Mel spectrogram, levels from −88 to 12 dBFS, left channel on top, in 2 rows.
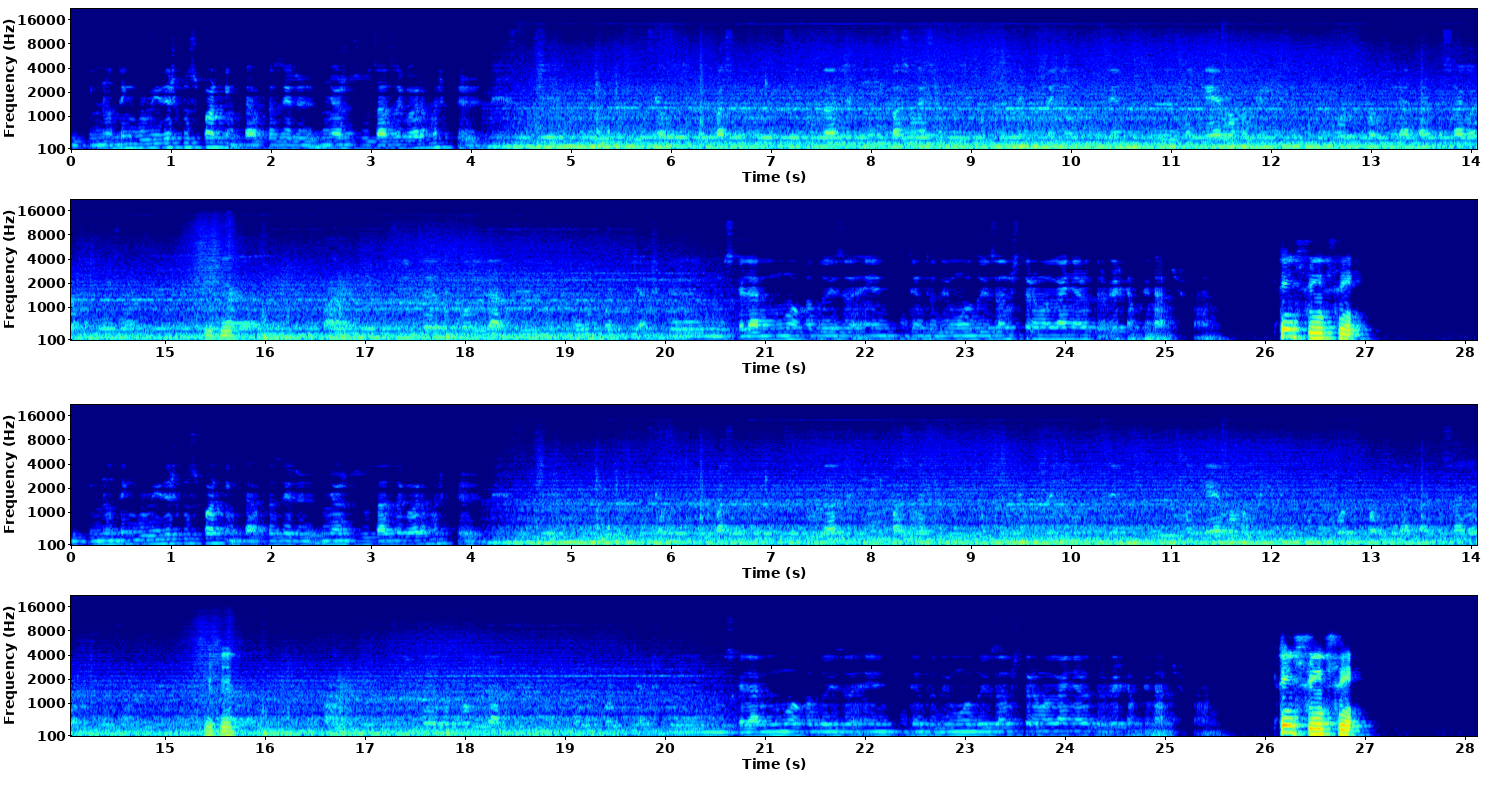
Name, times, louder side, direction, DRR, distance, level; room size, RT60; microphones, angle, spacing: voice 1, 0.0-25.5 26.2-26.3, left 2 dB, 75° left, 2.7 m, -51 dB
sound 1, 4.1-20.7, left 1 dB, 10° left, 0.6 m, -43 dB
voice 2, 15.4-15.7 26.2-26.9, right 5 dB, 55° right, 0.4 m, -25 dB
15.5 x 11.5 x 2.2 m
head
